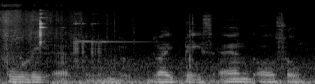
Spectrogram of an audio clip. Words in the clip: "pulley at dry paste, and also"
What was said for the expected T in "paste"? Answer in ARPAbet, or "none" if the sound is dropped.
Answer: none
